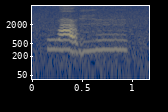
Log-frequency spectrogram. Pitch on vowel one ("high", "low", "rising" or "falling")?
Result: falling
